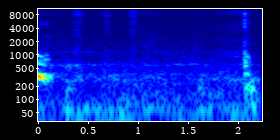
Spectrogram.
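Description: Near silence: room tone, after the very end of a voice sliding down in pitch in the first moment.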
